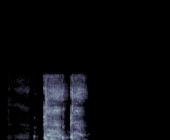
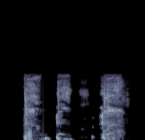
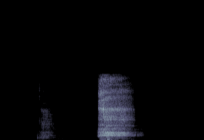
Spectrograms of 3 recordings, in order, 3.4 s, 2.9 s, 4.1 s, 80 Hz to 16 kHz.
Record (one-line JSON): {"cough_length": "3.4 s", "cough_amplitude": 26647, "cough_signal_mean_std_ratio": 0.36, "three_cough_length": "2.9 s", "three_cough_amplitude": 27078, "three_cough_signal_mean_std_ratio": 0.51, "exhalation_length": "4.1 s", "exhalation_amplitude": 15160, "exhalation_signal_mean_std_ratio": 0.32, "survey_phase": "beta (2021-08-13 to 2022-03-07)", "age": "45-64", "gender": "Male", "wearing_mask": "No", "symptom_runny_or_blocked_nose": true, "smoker_status": "Never smoked", "respiratory_condition_asthma": false, "respiratory_condition_other": false, "recruitment_source": "REACT", "submission_delay": "2 days", "covid_test_result": "Negative", "covid_test_method": "RT-qPCR", "influenza_a_test_result": "Negative", "influenza_b_test_result": "Negative"}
